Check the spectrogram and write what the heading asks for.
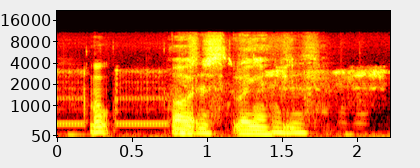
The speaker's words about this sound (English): I've just got a phone at the house. You're right, I'll phone it. Oh, hello. Oh, it's ringing. It's ringing.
